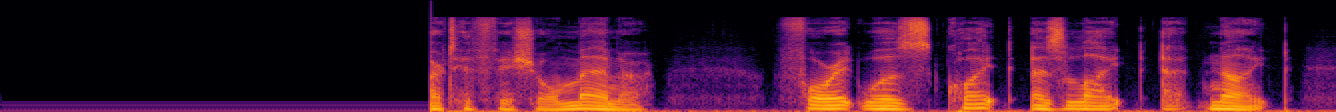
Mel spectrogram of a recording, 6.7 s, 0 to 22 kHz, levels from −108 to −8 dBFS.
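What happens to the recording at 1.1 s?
At 1.1 s the sound is in an audio dropout to a faint residue, running from the start to 2.15 s. Only mains hum remains, far below normal level, likely from a live input that lost its signal.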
